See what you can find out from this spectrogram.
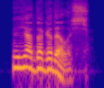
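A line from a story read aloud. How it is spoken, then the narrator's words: Dry remark. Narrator (Russian): сухо заметила Лорн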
